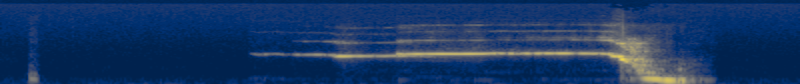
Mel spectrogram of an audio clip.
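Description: A short elk bugle imitated by a person blowing through a calling tube: after a tiny click, a clear whistling note rises and holds steady for about a second and a half, then falls abruptly into a brief, rough low grunt.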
